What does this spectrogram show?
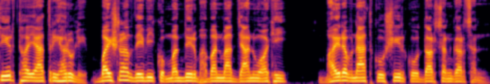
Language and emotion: Nepali, neutral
